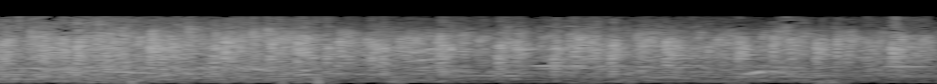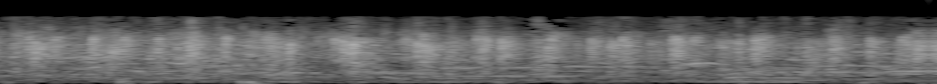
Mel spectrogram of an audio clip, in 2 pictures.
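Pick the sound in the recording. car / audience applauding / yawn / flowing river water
audience applauding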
